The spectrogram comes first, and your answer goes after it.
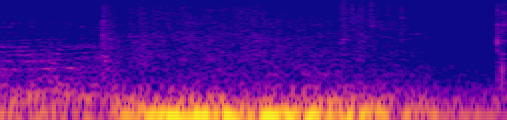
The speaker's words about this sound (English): Do you mind explaining to me why the station just exploded?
